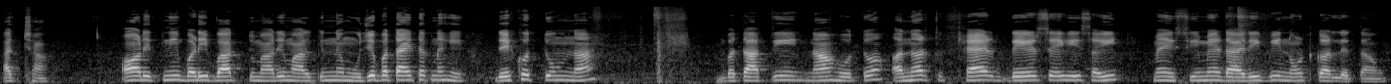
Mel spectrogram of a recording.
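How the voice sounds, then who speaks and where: Man acting as a loud, stern male employer. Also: high voice, steady tone, slow, a little hiss or hum. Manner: louder, raised, emphatic delivery. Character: stern male employer, mocking then lecturing.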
